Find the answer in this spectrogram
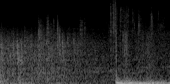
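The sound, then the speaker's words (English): A sudden, heavy crash rings out as the south exit doors of an arena are kicked down by a fighter entering the ring, one booming impact with a deep low thud that breaks through a steady background rumble and lingers briefly. “Oh no, now entering the ring by kicking down the south exit doors the terror of the Telerian Tesseract League, the Bone Breaker, the Life Taker, and the winner of the once in a century Battle of Orion's Belt, Skeletorus!”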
